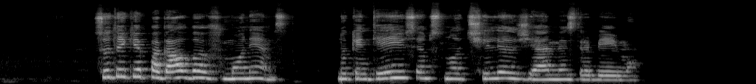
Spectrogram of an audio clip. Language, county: Lithuanian, Kaunas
